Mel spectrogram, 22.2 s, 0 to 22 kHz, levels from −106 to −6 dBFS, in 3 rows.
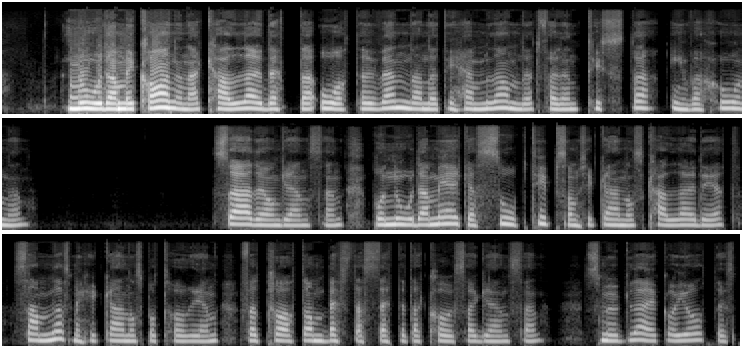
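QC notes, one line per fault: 0.67–1.66 s, microphone overload: the loudest syllables turn harsh and crackly, likely because the input gain pushed peaks about 4 dB past the converter's limit. The waveform shows flat-topped peaks on roughly a tenth of samples, and the spectrogram shows broadband splatter above them.
0.69 s and 1.68 s, microphone volume stepped down: voice and background both drop abruptly, about 2 dB then about 7 dB, likely the call software cutting input gain after detecting clipping. The waveform envelope shrinks in two sharp steps, and the spectrogram dims uniformly across all frequencies at each step.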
